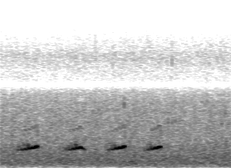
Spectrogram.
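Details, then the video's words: A small male Kajika frog, perched on a rock on a May morning in rural Yamaguchi, Japan, gives clear, bird-like upward-sweeping whistled breeding calls, about three a second. "岩に上がり鳴くカジカガエル Buergeria buergeri"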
